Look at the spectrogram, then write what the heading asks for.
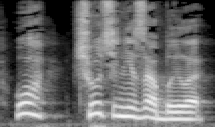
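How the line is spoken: Exclaiming. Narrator (Russian): воскликнула

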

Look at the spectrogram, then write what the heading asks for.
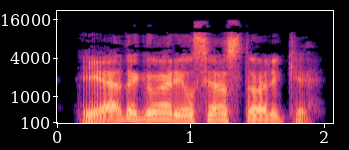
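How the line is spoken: Cheerful. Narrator (Russian): весело сообщил он

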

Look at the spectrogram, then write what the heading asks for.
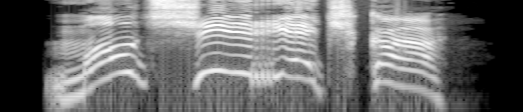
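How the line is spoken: Wailing yell. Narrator (Russian): завопил оборванец

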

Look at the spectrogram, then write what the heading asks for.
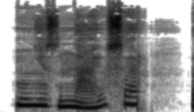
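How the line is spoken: Timid reply. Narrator (Russian): робко отозвалась она

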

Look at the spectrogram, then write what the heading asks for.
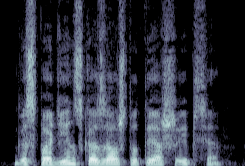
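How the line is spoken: Servant's even tone. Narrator (Russian): ровным тоном произнес слуга

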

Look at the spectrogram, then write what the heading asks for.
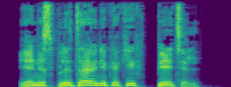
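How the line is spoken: Laughing. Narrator (Russian): рассмеялся Ранд

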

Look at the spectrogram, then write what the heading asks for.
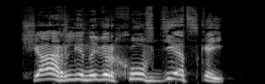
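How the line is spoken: Shout. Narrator (Russian): крикнула она Бену

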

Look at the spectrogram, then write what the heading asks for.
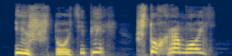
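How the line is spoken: Angry retort. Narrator (Russian): Так сердито отозвался он

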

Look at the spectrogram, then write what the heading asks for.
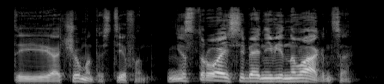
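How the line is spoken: Deliberately casual tone. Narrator (Russian): Я постарался говорить непринужденным тоном

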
